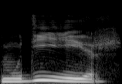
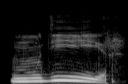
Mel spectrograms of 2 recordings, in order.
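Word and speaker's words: مدير: uh so the uh row scene is a long vowel so it's mudir mudir foreign after it so it's a long e sound long Castro so it's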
